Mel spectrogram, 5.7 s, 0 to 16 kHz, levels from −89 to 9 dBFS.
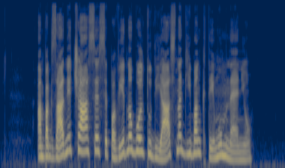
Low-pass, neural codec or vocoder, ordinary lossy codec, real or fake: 14.4 kHz; vocoder, 44.1 kHz, 128 mel bands, Pupu-Vocoder; none; fake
